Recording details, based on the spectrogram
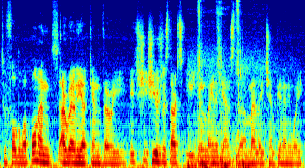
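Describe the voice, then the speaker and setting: Halting male esports co-commentator, mid-pitched. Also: fairly even intonation, crowd noise. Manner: halting, repeats words as he starts sentences. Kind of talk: casual game analysis.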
